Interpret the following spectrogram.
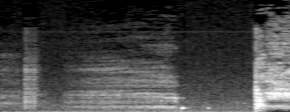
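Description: A woman breathes out audibly, then breaks into a sharp cough near the end.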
